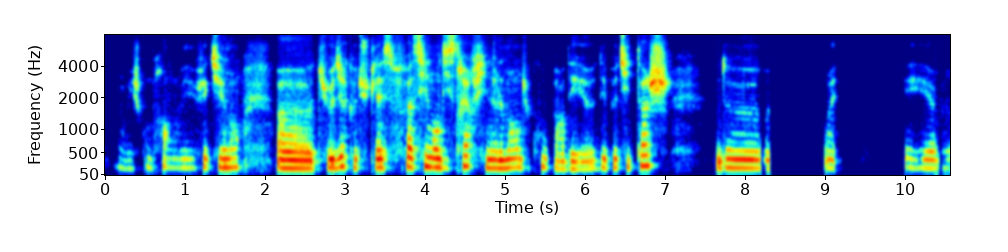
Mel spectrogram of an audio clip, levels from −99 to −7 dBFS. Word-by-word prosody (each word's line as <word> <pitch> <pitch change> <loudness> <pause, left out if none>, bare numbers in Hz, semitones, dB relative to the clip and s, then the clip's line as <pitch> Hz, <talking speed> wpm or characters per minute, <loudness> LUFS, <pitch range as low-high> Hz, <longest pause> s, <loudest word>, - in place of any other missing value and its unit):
Oui, 195 - -28
je - - -13
comprends 190 -2 -16
oui, 185 0 -18
effectivement. 190 0 -2 0.5
Heu, 170 -1 +5
tu - - -3
veux 180 - +7
dire 210 +2 0
que 185 - -6
tu 180 - -9
te 185 - -8
laisses 185 -1 +1
facilement 200 0 +2
distraire 185 +5 -1
finalement 180 +1 +1
du 190 +1 -10
coup 195 0 -11
par 160 -2 -9
des, 155 -1 -6
heu, 160 - -10
des 185 +2 -6
petites 185 0 -4
tâches 225 0 +4 0.6
de 180 -1 +1 0.8
ouais 350 -3 -11 0.8
et 180 -1 -11
heu 175 -1 -8
185 Hz, 160 wpm, -23 LUFS, 175-195 Hz, 0.8 s, veux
